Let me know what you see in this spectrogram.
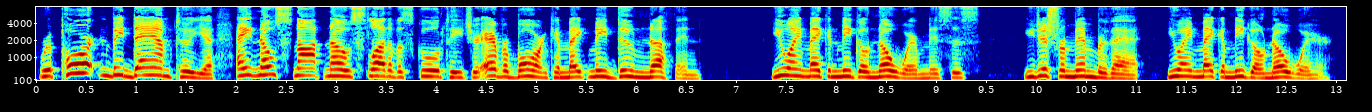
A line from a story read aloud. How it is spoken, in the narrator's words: Safely out of range, he turned and shouted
